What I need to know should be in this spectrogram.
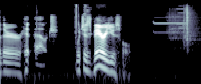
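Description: A metal locker door clicks and swings open.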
